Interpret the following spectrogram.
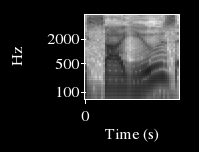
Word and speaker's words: Soyuz: The microphone that we're looking at is the Soyuz SU-023 Bomblet. See? Eh? Eh? I got it right. I pronounced it right.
